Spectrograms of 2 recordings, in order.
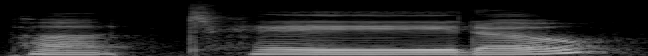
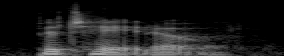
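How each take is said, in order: First: The word is said slowly. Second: The word is said quickly. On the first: "go slowly on each word" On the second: "work on speeding up"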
